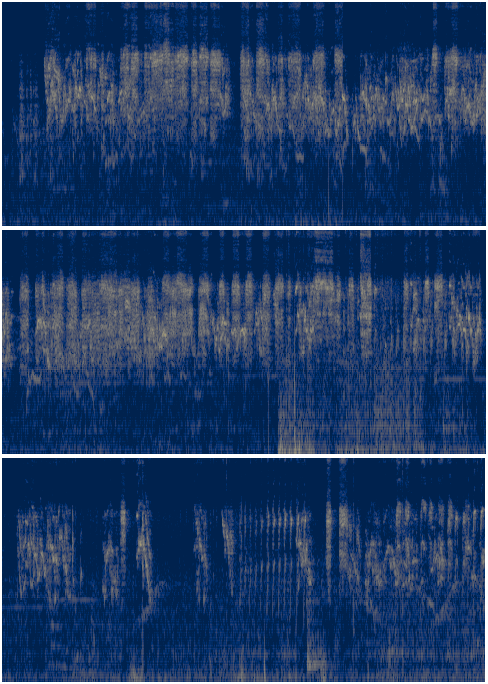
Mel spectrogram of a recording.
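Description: Budgerigars keep up a steady, scratchy warble of high chirps and chattering squawks.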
